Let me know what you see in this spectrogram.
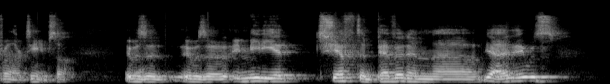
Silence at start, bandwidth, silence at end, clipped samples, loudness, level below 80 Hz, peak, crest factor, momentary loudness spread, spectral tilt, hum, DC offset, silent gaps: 0 s; 12 kHz; 0.45 s; under 0.1%; -19 LUFS; -78 dBFS; -4 dBFS; 14 dB; 10 LU; -4.5 dB/octave; none; under 0.1%; none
